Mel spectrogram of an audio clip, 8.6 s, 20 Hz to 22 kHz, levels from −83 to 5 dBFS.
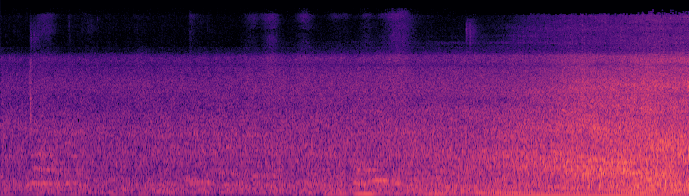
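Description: No technical faults are audible anywhere in the recording.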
